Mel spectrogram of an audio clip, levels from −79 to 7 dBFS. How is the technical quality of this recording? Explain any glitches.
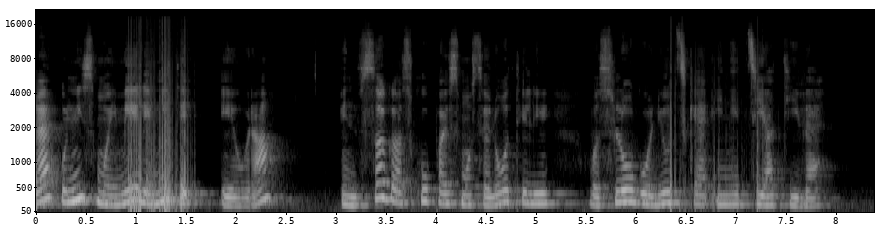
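The recording has two bursts of processor overload crackle, at 0.92 to 1.59 s and 6.34 to 7.49 s, just after "se lotili v slogu". Dozens of missed few-millisecond buffers replay stale fragments, giving gritty tearing rather than one clean dropout.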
